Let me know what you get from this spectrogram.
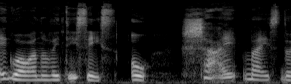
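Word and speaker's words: شيء: ser resolvido em árabe a palavra coisa é pronunciada como shai daí surge o nosso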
